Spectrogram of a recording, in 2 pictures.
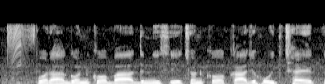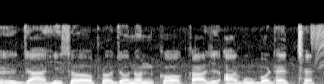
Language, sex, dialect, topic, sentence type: Maithili, male, Southern/Standard, agriculture, statement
